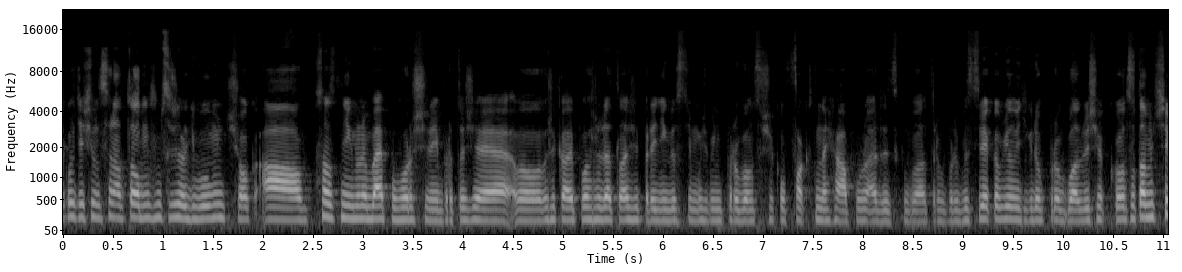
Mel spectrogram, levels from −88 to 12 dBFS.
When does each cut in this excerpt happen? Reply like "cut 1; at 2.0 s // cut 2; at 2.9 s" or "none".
cut 1; at 2.5 s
